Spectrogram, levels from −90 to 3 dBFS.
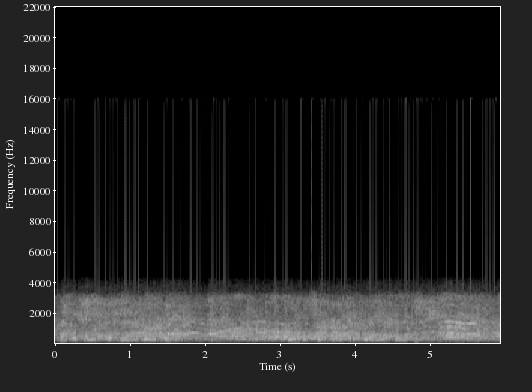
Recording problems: phone-call audio
murmuring crowd; very loud; throughout; 6 dB above the speech
traffic noise; noticeable; from 4 s on; 15 dB below the speech
crackle, like an old record; noticeable; 20 dB below the speech
uneven, jittery; slightly; from 0.5 to 5 s

